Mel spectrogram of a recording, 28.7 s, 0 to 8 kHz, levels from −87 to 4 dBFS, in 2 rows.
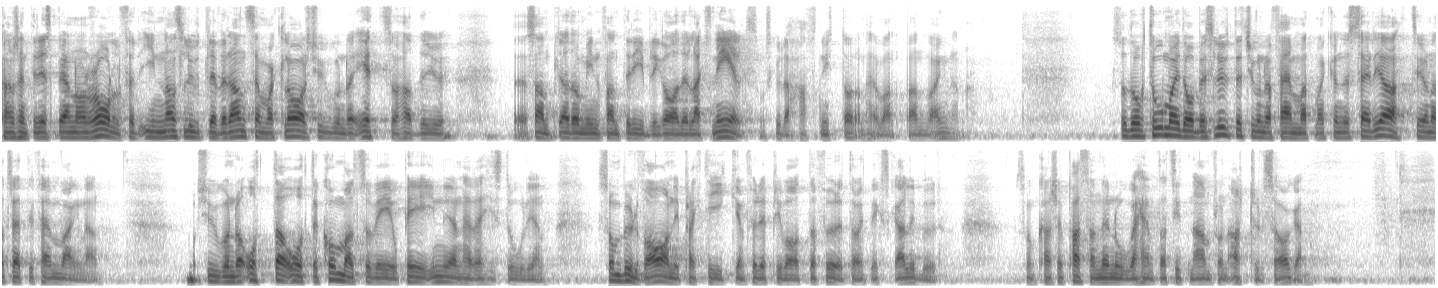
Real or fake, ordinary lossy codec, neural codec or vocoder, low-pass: real; none; none; 7.2 kHz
